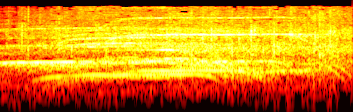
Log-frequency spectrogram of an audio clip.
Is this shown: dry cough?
no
